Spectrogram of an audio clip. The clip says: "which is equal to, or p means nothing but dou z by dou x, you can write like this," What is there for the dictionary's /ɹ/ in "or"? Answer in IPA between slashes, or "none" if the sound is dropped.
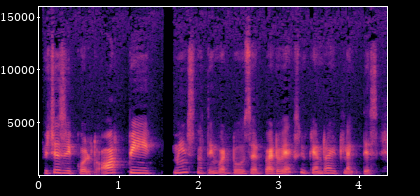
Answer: /ɹ/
